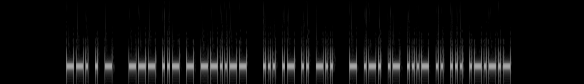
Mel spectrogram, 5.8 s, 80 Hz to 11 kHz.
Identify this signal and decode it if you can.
Morse code, heard as a keyed tone, about 50 wpm, 700 Hz. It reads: GET OUT, SAID TRAVIS.
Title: A Sound Of Thunder 50wpm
